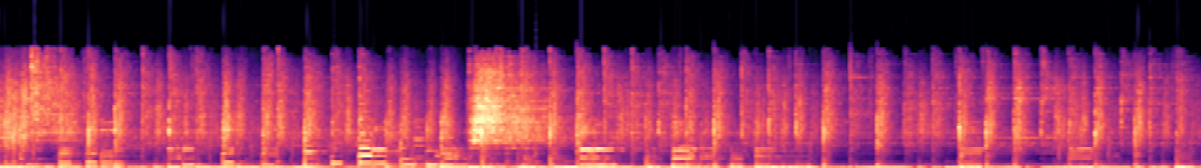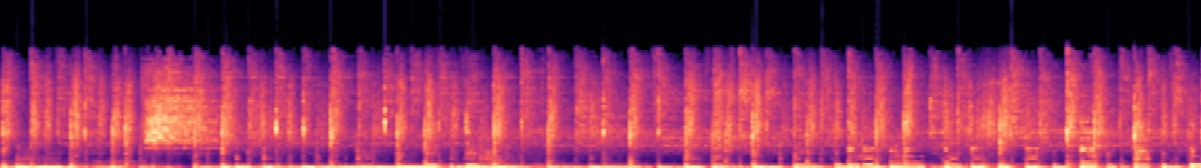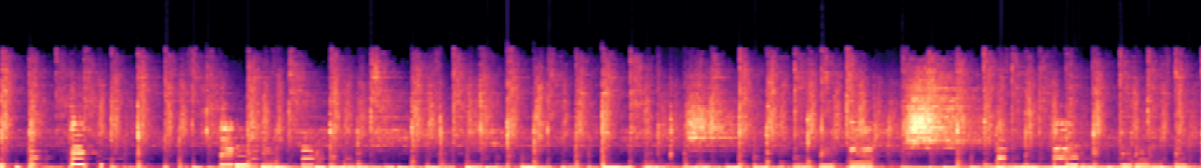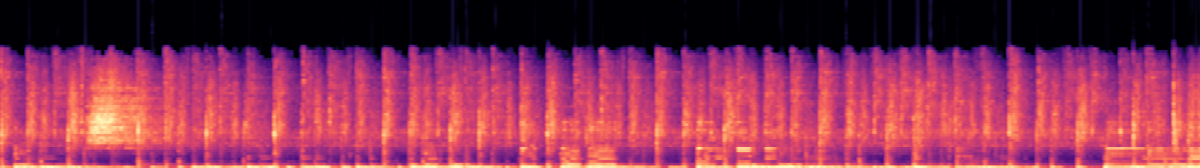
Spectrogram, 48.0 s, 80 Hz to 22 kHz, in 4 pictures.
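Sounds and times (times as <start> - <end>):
electric guitar single-note lines: 0.0 - 46.5, 47.1 - 48.0
bass guitar: 0.0 - 48.0
drum kit steady beat: 0.0 - 48.0.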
